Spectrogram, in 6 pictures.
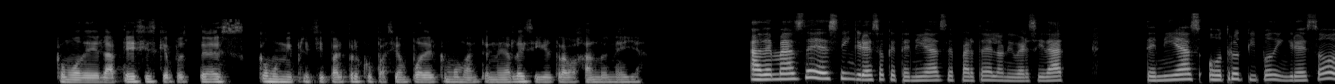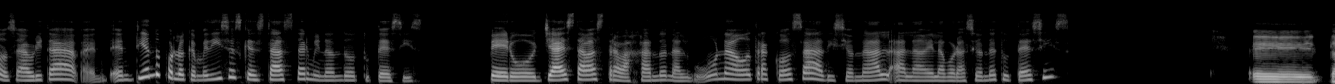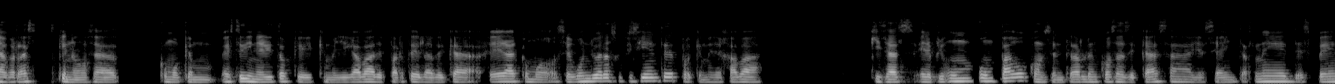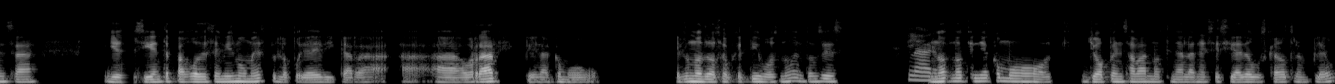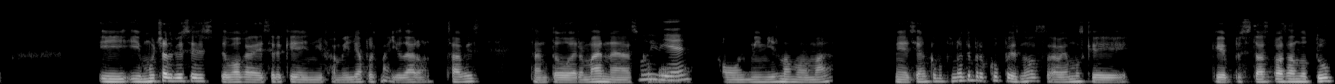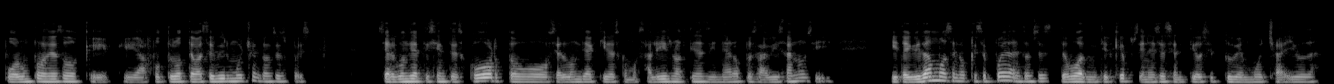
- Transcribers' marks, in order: other background noise
- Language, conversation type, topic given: Spanish, advice, ¿Cómo puedo reducir la ansiedad ante la incertidumbre cuando todo está cambiando?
